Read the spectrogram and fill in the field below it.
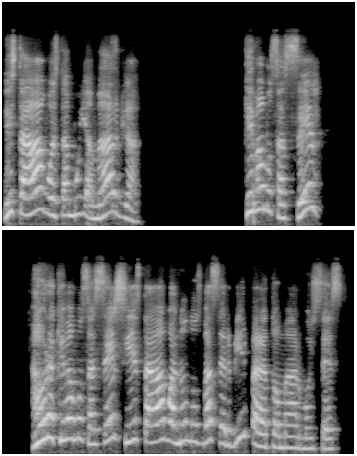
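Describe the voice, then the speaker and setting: A woman voicing a demanding, whiny, thirsty wanderer who complains loudly. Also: sing-song, normal speed, husky. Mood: complaining. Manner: complaining, shrill.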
